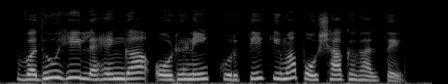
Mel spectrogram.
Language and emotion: Marathi, neutral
